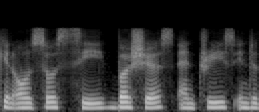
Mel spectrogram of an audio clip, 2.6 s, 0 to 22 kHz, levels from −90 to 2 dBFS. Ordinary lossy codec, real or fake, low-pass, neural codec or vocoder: none; fake; none; codec, 16 kHz, 0.2 kbps, FocalCodec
